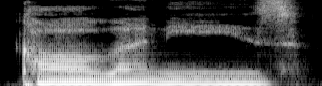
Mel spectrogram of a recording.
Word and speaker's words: colonies: exercise, but start with the last consonant sound, z, as in z, ease, knees, anise, lanise, alanise. Colonies.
